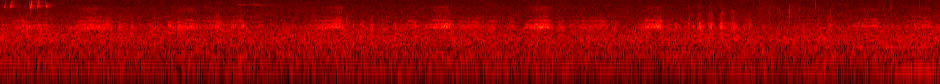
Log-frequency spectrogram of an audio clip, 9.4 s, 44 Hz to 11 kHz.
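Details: Canvasback at Sechelt Marsh, Sechelt, British Columbia, in March 2011, giving short, harsh, mid-pitched calls about once a second over a steady rushing background of wind or water.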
